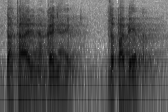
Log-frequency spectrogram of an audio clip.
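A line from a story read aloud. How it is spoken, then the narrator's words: Angry. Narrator (Russian): сердито сказал кузнец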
